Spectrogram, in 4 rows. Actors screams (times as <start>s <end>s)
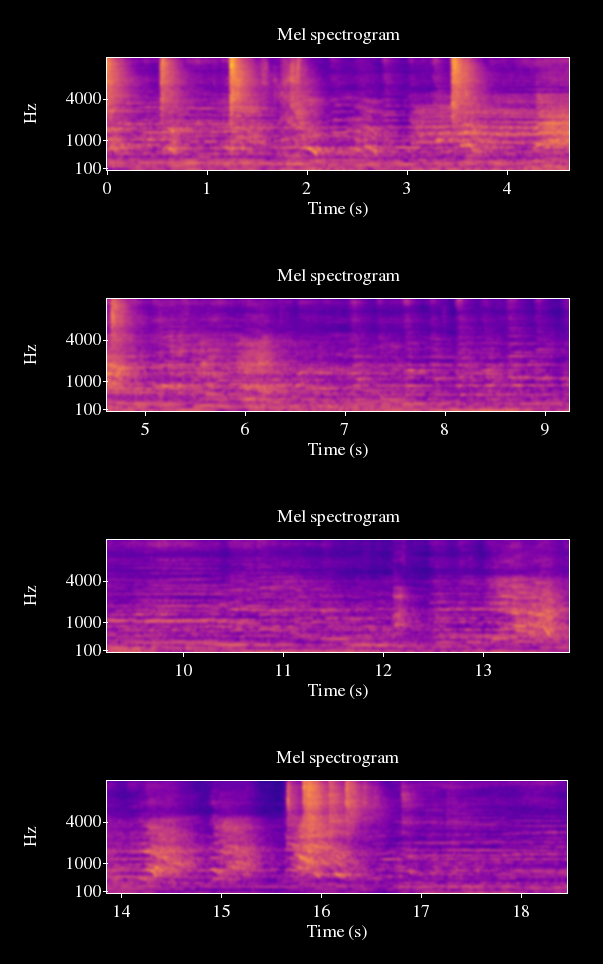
0.0s 5.0s, 13.1s 17.0s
